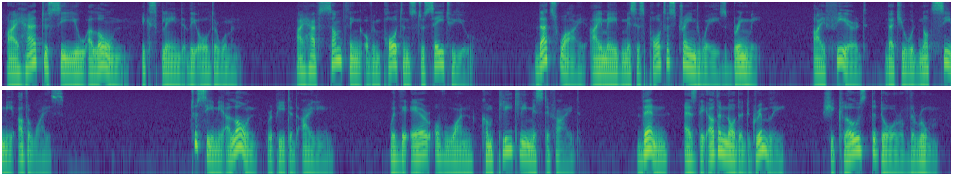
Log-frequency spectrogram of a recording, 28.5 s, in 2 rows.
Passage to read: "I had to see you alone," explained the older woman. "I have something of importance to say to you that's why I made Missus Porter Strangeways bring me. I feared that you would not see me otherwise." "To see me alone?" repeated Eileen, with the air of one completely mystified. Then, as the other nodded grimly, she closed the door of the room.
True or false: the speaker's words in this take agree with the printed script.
true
